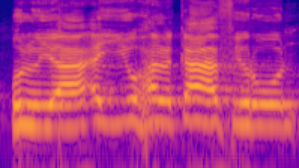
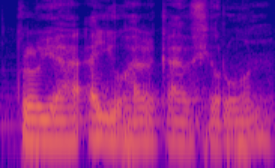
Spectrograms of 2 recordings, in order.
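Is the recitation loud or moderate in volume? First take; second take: loud; moderate. First: It is recited very loudly. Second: It is recited at a moderate volume.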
